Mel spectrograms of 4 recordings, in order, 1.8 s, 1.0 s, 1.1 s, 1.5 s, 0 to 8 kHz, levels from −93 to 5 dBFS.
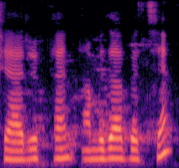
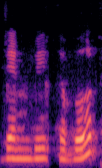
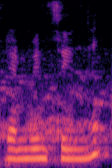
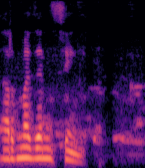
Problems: background sounds at intervals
